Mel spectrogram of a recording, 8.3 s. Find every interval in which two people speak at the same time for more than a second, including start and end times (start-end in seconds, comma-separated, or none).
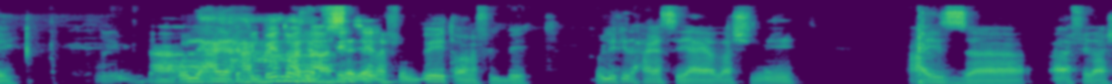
1.3-3.0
